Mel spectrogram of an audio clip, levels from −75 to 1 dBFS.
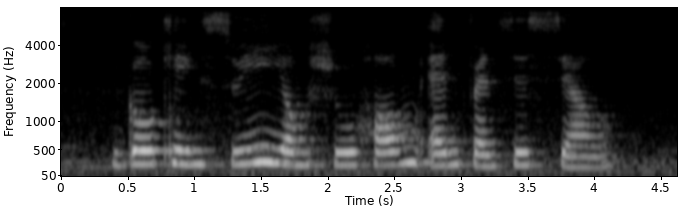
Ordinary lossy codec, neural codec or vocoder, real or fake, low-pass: none; none; real; 7.2 kHz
